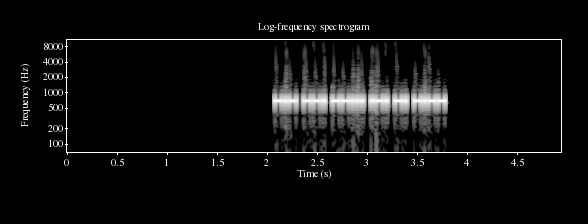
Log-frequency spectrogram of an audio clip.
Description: Morse code, heard as a keyed tone, about 52 wpm, 700 Hz. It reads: KG7RNY
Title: USA Call Signs - 6 Characters - Repeated 3x - 50wpm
